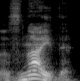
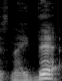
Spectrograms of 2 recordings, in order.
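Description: First: «знайде» stressed on the first syllable, ZNAI-de; «знайде» with the first syllable full and stressed. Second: «знайде» with the first syllable reduced and the stress moved to DE; «знайде» stressed at the end with a rising tune; wrong stress on last syllable. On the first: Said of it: "там наголос". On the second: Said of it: "Не". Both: Shown as a demonstration.

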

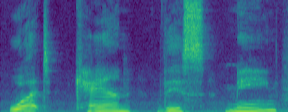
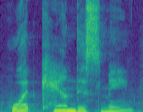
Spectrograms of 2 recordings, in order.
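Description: First: Very slow, word by word, lower; perplexed wonder. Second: Slow, puzzled question in one connected phrase; perplexed repeat. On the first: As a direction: stretch out each word in baffled wonder. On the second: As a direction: ask it slowly, joined up, mildly amazed. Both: Acted. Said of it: "stood there amazed and perplexed".

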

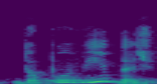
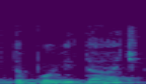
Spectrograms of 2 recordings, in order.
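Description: First: ДопоВІдач, stressed ВІ then fall; stress on third syllable. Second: ДоповіДАЧ, rising on stressed ending; stress on last syllable. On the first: Teacher showing double stress, stress on ВІ. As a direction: hit ВІ in доповідач. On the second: Teacher showing double stress, stress on ДАЧ. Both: Shown as a demonstration. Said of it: "слова із подвійним наголосом".

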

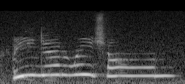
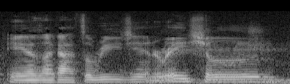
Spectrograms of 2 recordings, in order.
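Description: First: High, slow cowboy yelp; Western accent. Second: Slow Western drawl; Western accent. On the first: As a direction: whoop it like a cowboy. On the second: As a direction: drawl it like a cowboy. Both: Pretend. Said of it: "talking in, like, a Western accent".

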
